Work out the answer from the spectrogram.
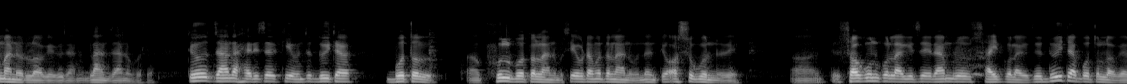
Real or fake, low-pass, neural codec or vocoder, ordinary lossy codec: real; none; none; none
